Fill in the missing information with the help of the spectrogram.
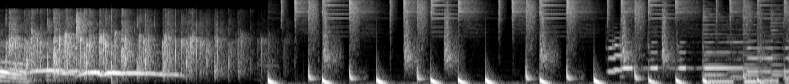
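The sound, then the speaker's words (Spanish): A short burst of dense crowd applause for a nun after an interview with Dominican sisters of the Immaculate Conception, with some tonal sweeps through it, cut off after a few seconds by a punchy music jingle with heavy, rhythmic drum hits. “Así es, un aplauso para la madre.”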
